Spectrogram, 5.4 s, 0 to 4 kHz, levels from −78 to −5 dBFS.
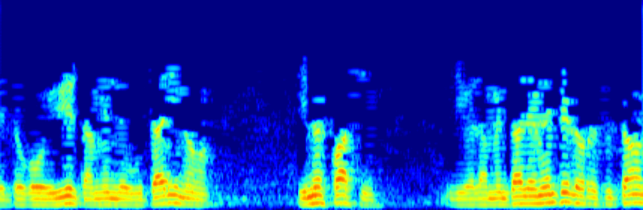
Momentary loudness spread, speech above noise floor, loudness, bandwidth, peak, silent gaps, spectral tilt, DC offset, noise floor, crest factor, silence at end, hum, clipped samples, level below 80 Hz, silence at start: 12 LU; 28 dB; -25 LUFS; 2.9 kHz; -8 dBFS; none; -14 dB/octave; under 0.1%; -53 dBFS; 16 dB; 0 s; none; under 0.1%; -66 dBFS; 0 s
